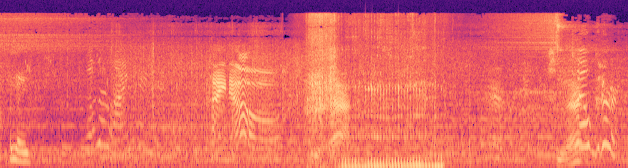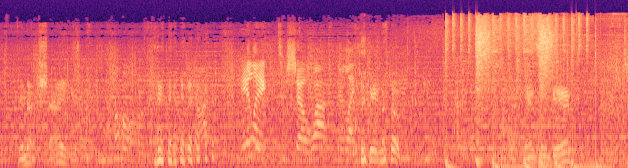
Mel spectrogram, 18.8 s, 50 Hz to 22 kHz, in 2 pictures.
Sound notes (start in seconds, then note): 4.4 cougar growling sound effect; 11.7 giggles; 16.0 dance music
